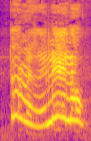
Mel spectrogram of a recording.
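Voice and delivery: high, playful voice for a cartoon boy; toy's voice. Chhota Bheem toy offers his gun to the kids, in a high playful voice. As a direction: lend the toy a bright little voice.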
